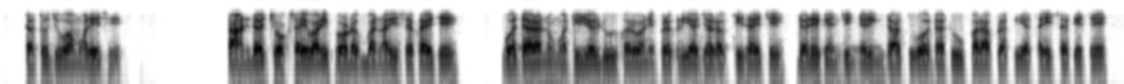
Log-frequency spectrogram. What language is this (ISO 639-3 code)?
guj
